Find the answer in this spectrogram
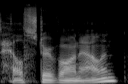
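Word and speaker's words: Hellster Von Allen: It's under my producer name, which is Helster Von Allen. – How do you spell it? You can find it on SoundCloud. H-E-L-L-S-T-E-R.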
